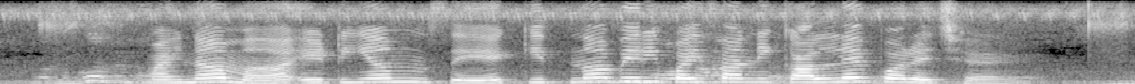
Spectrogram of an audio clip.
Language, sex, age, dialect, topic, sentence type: Maithili, female, 46-50, Angika, banking, statement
